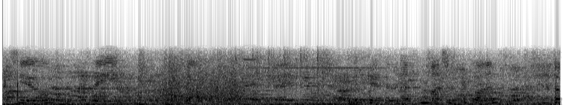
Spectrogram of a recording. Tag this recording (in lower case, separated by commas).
speech, music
